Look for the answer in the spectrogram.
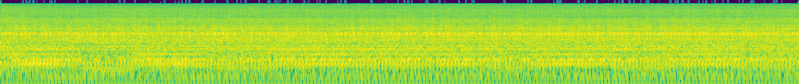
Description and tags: Engine noise at a high trottle rev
